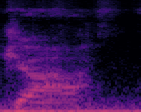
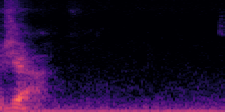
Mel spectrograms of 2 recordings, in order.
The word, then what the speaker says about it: Jaa: I think it's pronounced jaw. Yeah, Tony Jaa.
